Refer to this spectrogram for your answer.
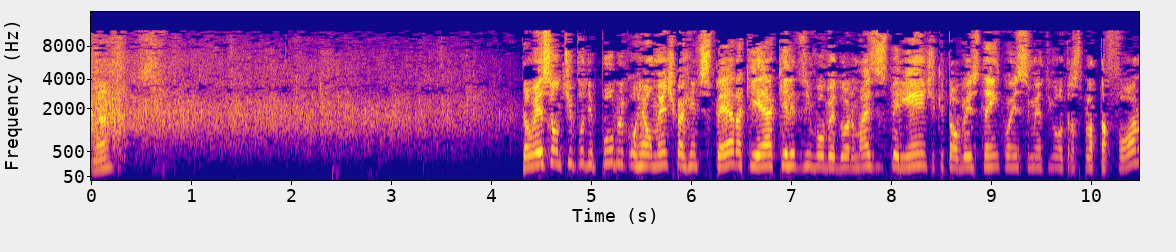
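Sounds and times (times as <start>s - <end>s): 
speech: 0.0s - 0.4s, 4.3s - 10.4s
audience applause for a presenter: 0.0s - 4.4s.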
